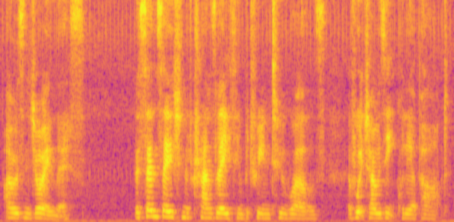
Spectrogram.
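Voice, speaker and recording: A woman's voice: deep voice, brisk. A woman author speaking and reading from her memoir in a wry, understated way.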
